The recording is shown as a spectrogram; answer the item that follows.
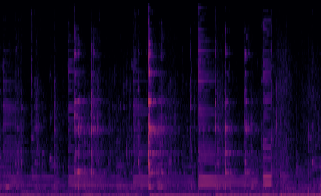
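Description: Quiet acoustic guitar background music, with a few light clinks of a spoon against a ceramic bowl as green beans are stirred, the sharpest about one and two seconds in.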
